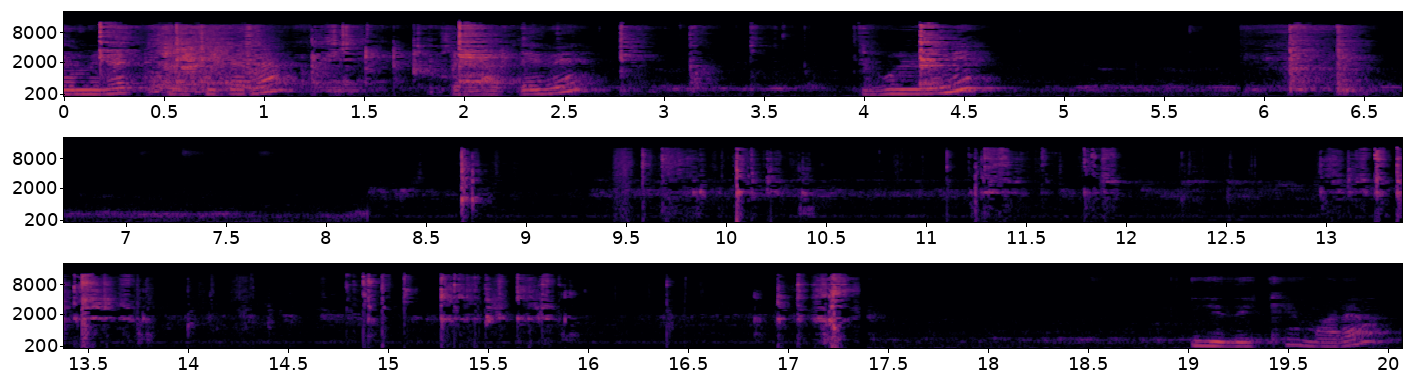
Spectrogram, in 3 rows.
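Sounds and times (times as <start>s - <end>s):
spoon scraping metal pot: 0.0s - 2.2s, 9.5s - 17.4s.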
